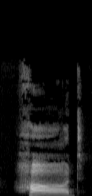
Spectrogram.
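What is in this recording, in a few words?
"hard", British English; PictureDictionary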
